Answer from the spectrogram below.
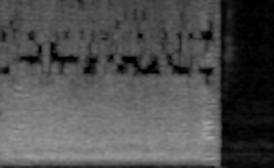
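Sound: crowd chanting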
